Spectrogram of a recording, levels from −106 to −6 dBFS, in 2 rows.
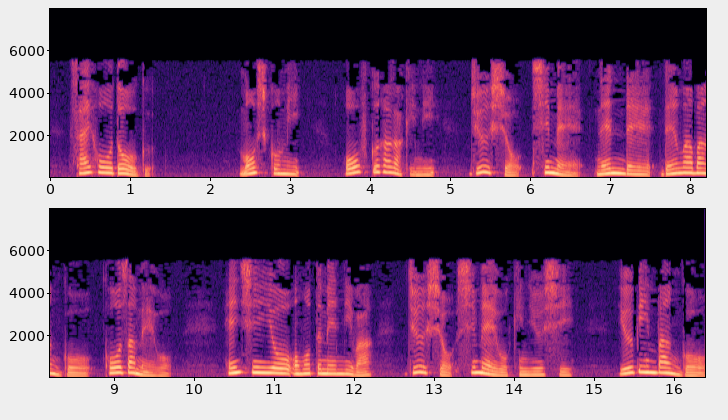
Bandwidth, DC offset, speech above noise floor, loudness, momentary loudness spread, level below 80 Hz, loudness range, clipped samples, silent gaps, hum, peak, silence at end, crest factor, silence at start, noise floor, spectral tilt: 5.8 kHz; under 0.1%; 41 dB; -21 LUFS; 12 LU; -60 dBFS; 4 LU; under 0.1%; none; none; -6 dBFS; 0 s; 14 dB; 0.3 s; -61 dBFS; -12 dB/octave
